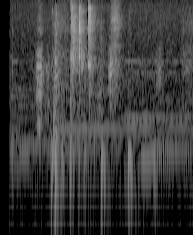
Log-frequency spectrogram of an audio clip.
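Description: Border collie shaking a soft fabric toy hard: a quick, irregular run of short rustling, flapping bursts, fairly faint.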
